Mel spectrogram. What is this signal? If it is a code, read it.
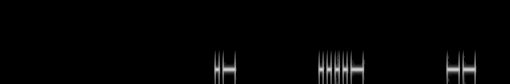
Morse code, heard as a keyed tone, about 30 wpm, spaced as for 9 wpm, 700 Hz. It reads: A4M
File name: Lesson 18e - Letter m - Three Characters 30wpm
